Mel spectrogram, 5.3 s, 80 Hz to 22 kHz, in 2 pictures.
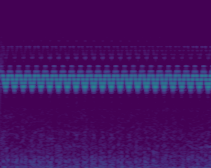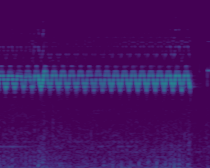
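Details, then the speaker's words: Kovix KTR-18 alarmed trailer lock sounding its 120-decibel tamper siren after a warning during persistent removal attempts. The loud, piercing warble is around 3 kHz, wavering about three times a second, then stops when the key is turned. "you get one warning we're going to be really persistent trying to get it off you get a second one then that's going to stand at 120 decibels"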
